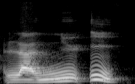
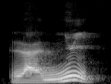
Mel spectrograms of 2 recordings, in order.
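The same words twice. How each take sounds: First: The u is a full, separate vowel. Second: The u is a quick glide into the vowel. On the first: The speaker calls it wrong. "On ne dit pas" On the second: The speaker calls it right. "on dit ... prononcé très vite"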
